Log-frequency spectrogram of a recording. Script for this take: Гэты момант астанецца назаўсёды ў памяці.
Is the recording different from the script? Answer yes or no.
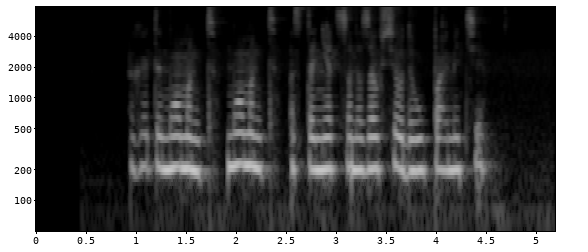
yes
